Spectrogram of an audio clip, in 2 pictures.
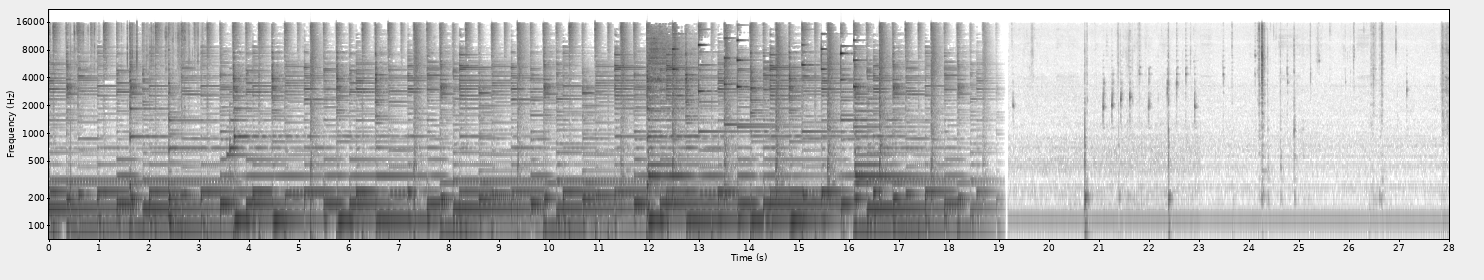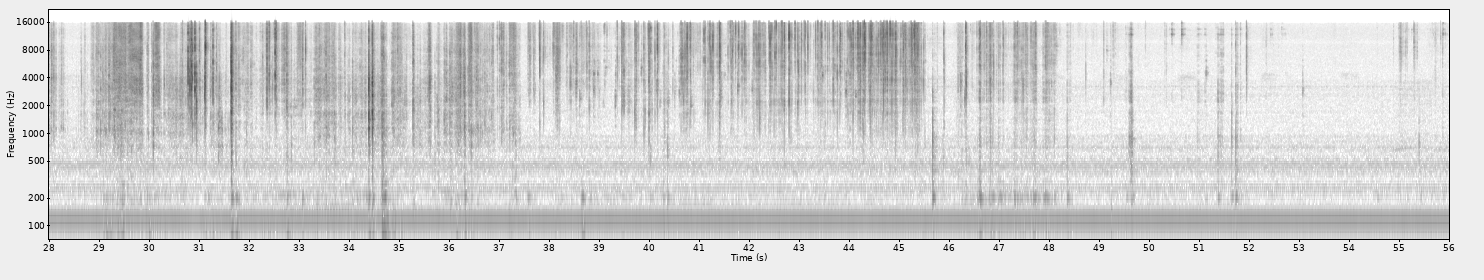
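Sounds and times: egg shell cracking: 27.8s - 48.2s
plastic packaging clicks: 27.8s - 48.2s
plastic crinkling and tearing: 27.8s - 48.4s.

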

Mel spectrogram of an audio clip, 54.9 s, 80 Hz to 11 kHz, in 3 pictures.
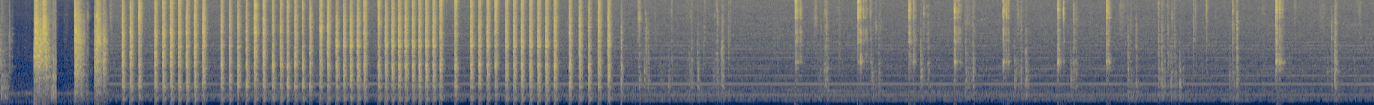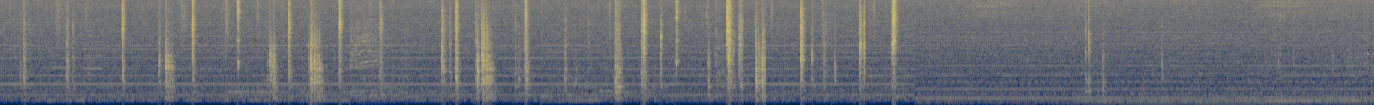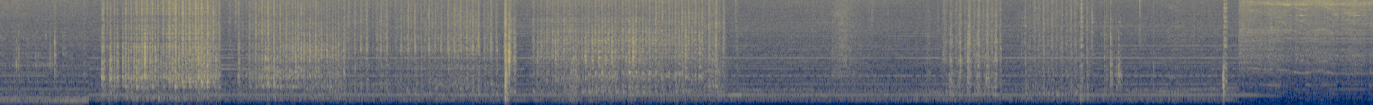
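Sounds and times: steady mechanical hum: 0.0s - 54.9s.

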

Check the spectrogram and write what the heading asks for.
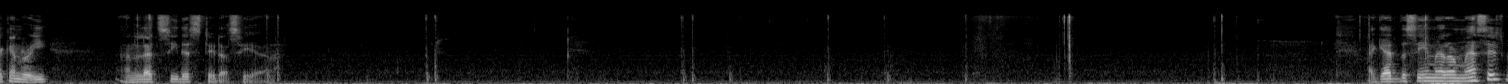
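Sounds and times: computer mouse clicks: 4.2s - 4.5s, 6.8s - 7.5s, 8.2s - 9.8s, 12.1s - 12.4s.

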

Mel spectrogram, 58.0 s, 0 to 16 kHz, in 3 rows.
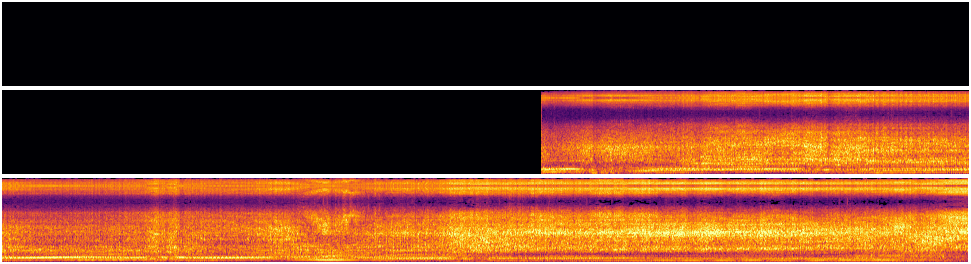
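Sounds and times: diesel truck engine accelerating: 30.2s - 58.0s.

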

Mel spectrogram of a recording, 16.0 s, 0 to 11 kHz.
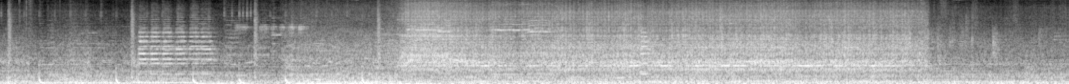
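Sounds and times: sewing machine whirring: 6.0s - 14.0s.

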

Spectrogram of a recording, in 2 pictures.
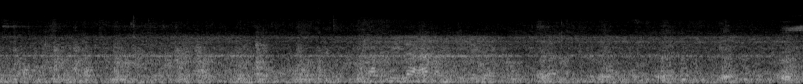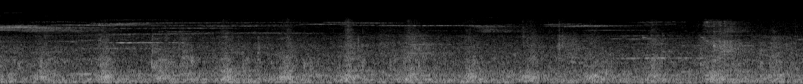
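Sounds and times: metro train rumble and clatter: 0.0s - 16.0s
high-pitched wheel squeal: 7.9s - 15.4s.

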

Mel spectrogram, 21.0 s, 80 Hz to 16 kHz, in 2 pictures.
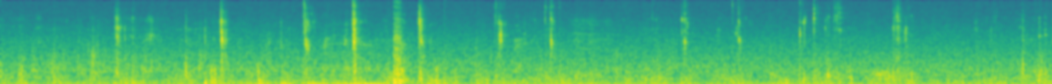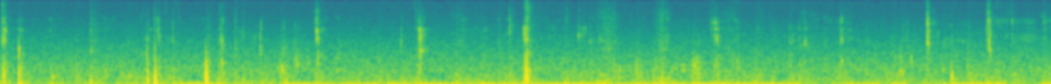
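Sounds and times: chewing noodles: 0.9s - 5.9s, 6.5s - 21.0s
wet mouth clicks: 14.5s - 14.9s, 19.8s - 20.8s.

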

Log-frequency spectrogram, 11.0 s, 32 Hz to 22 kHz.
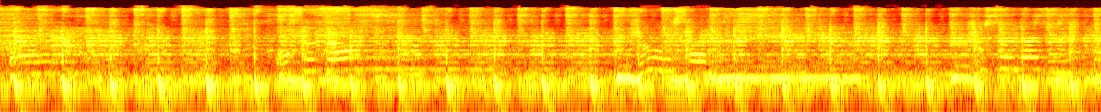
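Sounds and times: music with steady beat: 0.0s - 11.0s.

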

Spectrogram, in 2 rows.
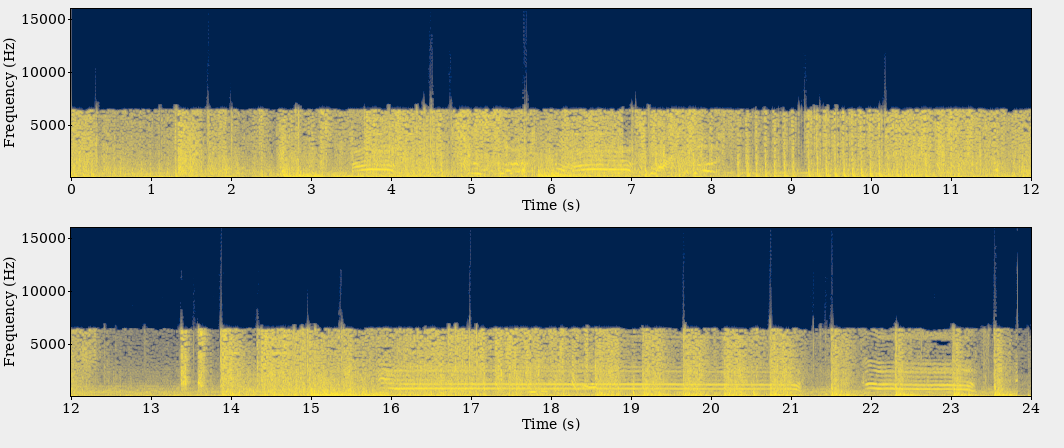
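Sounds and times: booms: 0.0s - 7.6s
rifle shots: 4.0s - 12.4s, 13.4s - 15.8s, 18.6s - 22.6s, 23.5s - 24.0s
rapid machine-gun fire: 7.1s - 12.2s, 13.9s - 15.8s.

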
